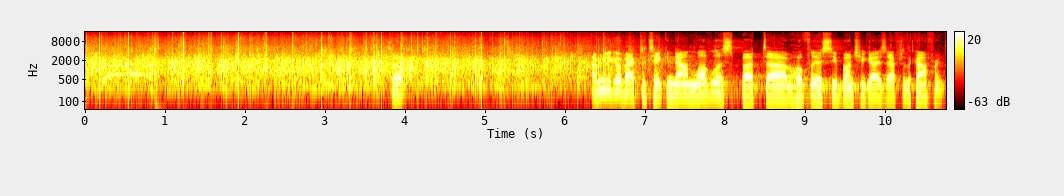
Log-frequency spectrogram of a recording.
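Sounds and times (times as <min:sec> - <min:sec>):
audience round of applause: 0:00.0 - 0:07.4
speech: 0:03.8 - 0:04.2, 0:06.3 - 0:10.7.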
